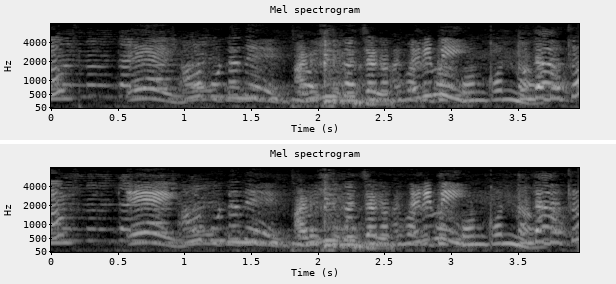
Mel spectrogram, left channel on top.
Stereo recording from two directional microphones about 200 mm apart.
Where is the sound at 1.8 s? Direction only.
15° right (ahead or behind); by 3.6 s 35° right (ahead or behind).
